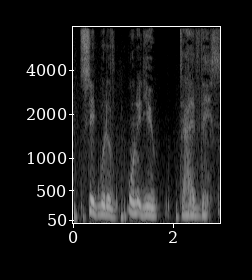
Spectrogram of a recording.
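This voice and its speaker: Put-on character voice from a man, raspy, medium in pitch and fairly slow. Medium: video game.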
